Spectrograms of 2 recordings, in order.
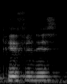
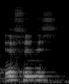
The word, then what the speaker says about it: Epiphanes: So you hear some people pronounce his name Antiochus. Some people pronounce it Antiochus. Some people say Antiochus. Some people say Epiphanes. Some people say Ephanes. These names are pronounced in different ways, but it's still talking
